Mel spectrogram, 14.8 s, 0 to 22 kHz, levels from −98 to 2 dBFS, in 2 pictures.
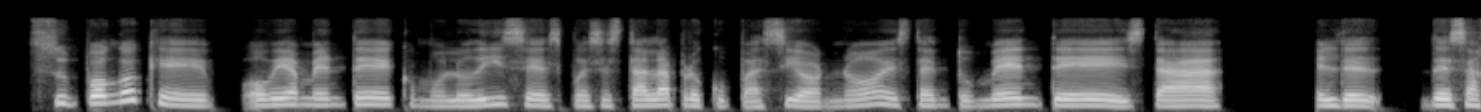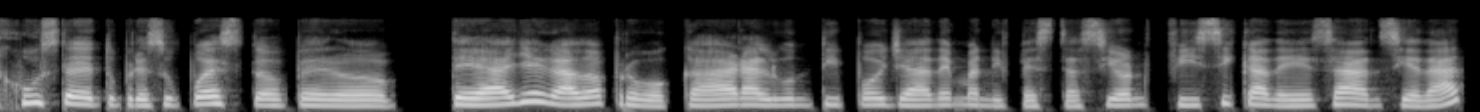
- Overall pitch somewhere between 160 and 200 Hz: Yes, medium, 185 Hz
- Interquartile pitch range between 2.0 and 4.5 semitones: Yes, average, 2.7 semitones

